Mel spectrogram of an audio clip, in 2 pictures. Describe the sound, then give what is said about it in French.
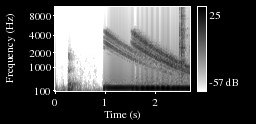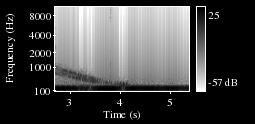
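A free software synthesizer, the Lean Plug Free Alpha, drones loudly on a steady low buzzing note while two bright, overlapping tones sweep downward in pitch, with a brief click and short blips along the way. No one speaks. “Donc là, voilà, ça c'est un synthé gratuit, entièrement gratuit, avec pas mal de sons.”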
